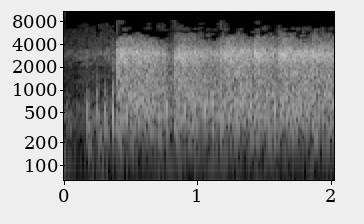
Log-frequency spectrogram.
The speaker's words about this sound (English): We'll keep just out of range until he empties his other gun. He won't be able to reload while he's leading their second horse.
